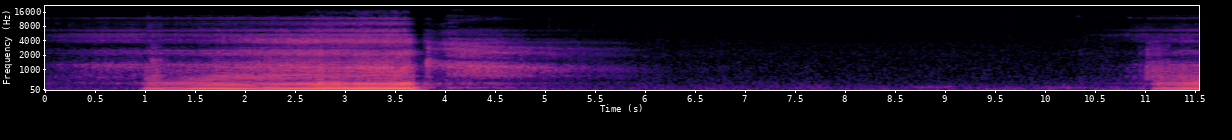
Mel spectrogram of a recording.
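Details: A male Saint Bernard, a gentle giant and massive snorer, snores with a deep, rumbling, harmonic rasp, then quieter breathing follows.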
